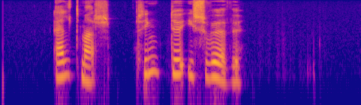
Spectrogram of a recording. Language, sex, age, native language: Icelandic, female, 20-29, Icelandic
